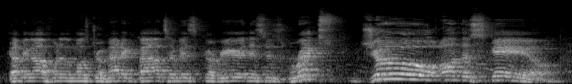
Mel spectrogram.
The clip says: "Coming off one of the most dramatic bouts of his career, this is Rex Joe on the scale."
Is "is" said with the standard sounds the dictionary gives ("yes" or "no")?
yes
